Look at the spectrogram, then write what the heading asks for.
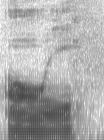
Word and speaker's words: URL: that point to Pages you'll also hear it pronounce. Earl as well and you can usually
